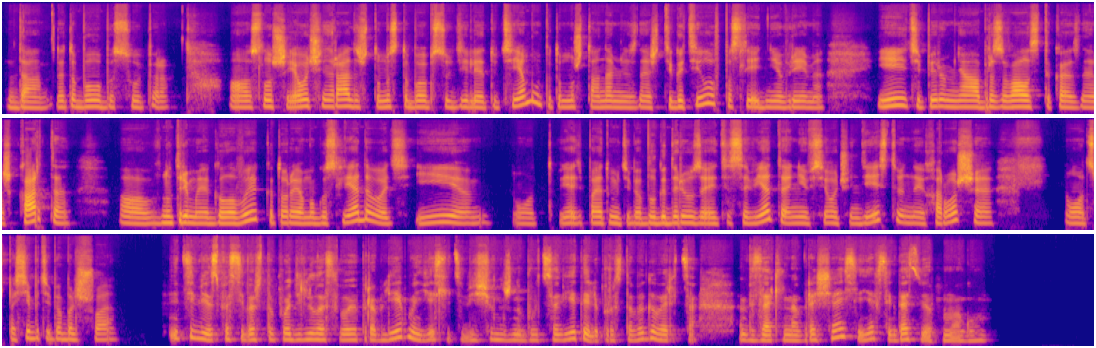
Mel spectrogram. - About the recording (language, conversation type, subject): Russian, advice, Как справиться с накоплением вещей в маленькой квартире?
- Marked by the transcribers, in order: none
